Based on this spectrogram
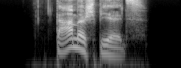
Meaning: genitive singular of Damespiel
- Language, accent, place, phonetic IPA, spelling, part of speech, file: German, Germany, Berlin, [ˈdaːməˌʃpiːls], Damespiels, noun, De-Damespiels.ogg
